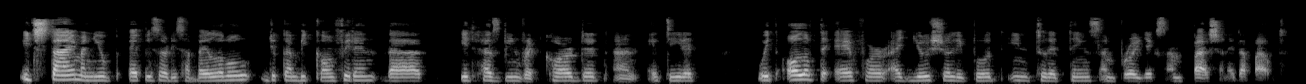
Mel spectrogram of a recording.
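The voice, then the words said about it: Latin accent speaking English. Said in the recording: “my English language is not the best ... I absolutely have my Latin accent.”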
